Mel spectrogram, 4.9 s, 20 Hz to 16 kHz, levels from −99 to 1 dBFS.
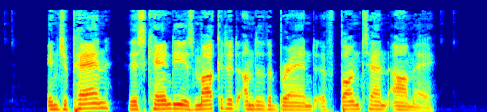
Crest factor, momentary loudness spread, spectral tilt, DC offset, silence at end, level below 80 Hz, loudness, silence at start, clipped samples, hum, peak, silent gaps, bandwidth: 18 dB; 8 LU; -5.5 dB/octave; under 0.1%; 0.55 s; -36 dBFS; -19 LUFS; 0.5 s; under 0.1%; none; -2 dBFS; none; 11.5 kHz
